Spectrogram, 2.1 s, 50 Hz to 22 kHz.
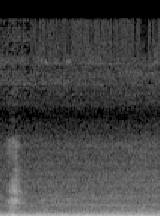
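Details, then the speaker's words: Stratasys Fortus 400mc 3D printer homing its XYZ gantry at boot for the first time: steady low hum with a short quick whir as the head travels, smooth with no grinding or knocking; normal gantry homing. "homing XYZ Gantry please wait press escape to a board home ah the head is moving ah"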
